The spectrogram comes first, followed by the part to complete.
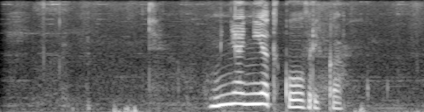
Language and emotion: Russian, sad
